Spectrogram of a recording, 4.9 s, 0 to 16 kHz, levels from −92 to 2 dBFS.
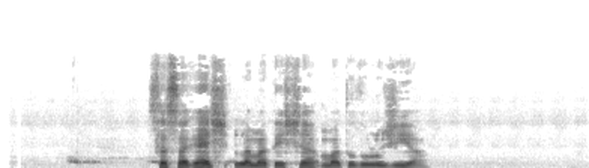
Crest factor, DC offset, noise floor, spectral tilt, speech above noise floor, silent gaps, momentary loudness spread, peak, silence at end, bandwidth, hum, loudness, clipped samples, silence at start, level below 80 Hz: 20 dB; under 0.1%; -72 dBFS; -4.5 dB/octave; 45 dB; none; 9 LU; -10 dBFS; 1.4 s; 11 kHz; none; -28 LUFS; under 0.1%; 0.6 s; -82 dBFS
